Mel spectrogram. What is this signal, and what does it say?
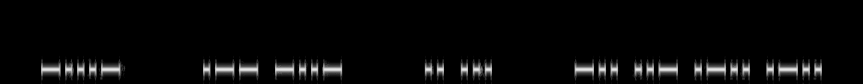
Morse code, heard as a keyed tone, about 20 wpm, 700 Hz. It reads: <BT> WX IS DULL
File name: UK MASTER QSOs TRAINING / 20WPM / UK MASTER QSOs 0070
